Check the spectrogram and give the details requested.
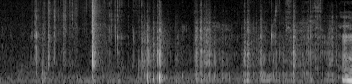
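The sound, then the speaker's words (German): A crisp crunch as someone bites into a spiced speculoos cookie topped with a dab of plum butter, followed by several seconds of irregular crunchy chewing with dry, crackly bursts and a faint breathy sound, no talking. “Und jetzt wird es ganz irre auf diesem Gewürzspekulatius.”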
